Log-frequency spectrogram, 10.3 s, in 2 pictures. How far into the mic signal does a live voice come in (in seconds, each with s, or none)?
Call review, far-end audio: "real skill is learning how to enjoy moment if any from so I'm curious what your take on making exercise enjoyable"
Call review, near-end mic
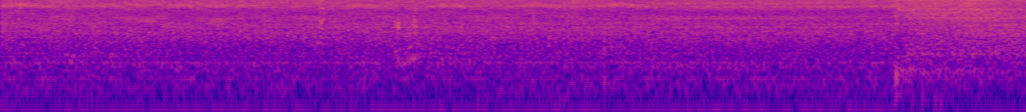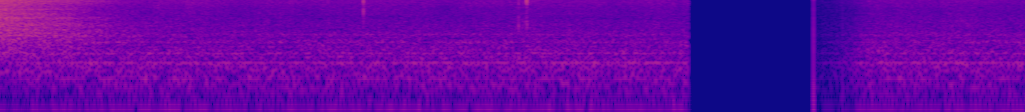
none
